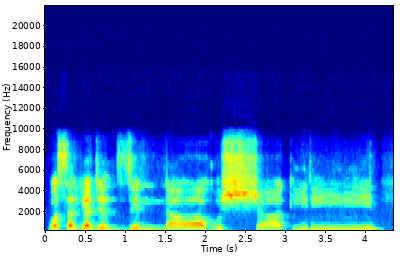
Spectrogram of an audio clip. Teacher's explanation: سیج میں جیم کے اوپر قلقلہ کریں گے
